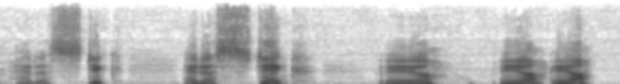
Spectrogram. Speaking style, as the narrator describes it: The old man cursed at them muttering

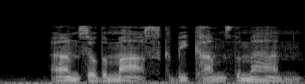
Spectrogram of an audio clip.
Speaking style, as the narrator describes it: sighed, with a hint of philosophical melancholy

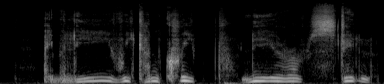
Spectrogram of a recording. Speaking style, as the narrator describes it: Presently Stephen whispered

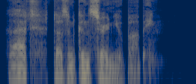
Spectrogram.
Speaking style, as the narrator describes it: said the old man, more gently still

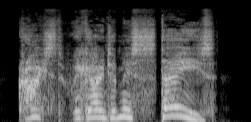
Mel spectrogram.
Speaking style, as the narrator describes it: whispered Babington

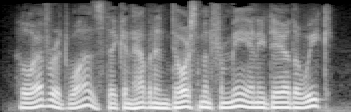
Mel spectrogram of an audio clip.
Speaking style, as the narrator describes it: Ortega said cheerfully

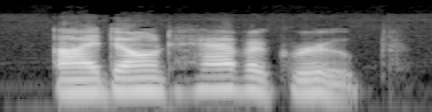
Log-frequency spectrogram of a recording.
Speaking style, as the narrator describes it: answered, equally sternly

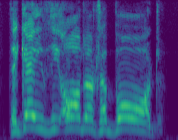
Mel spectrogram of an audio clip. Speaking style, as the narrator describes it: James shouted

